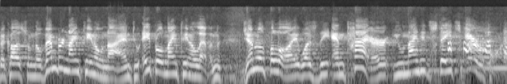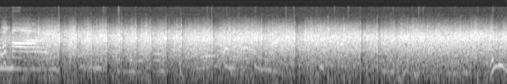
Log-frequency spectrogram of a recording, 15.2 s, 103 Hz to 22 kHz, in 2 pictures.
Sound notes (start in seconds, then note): 6.6 laughing; 9.4 applauding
